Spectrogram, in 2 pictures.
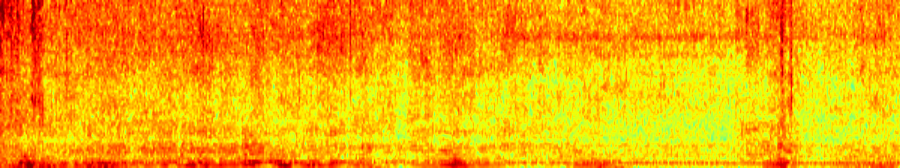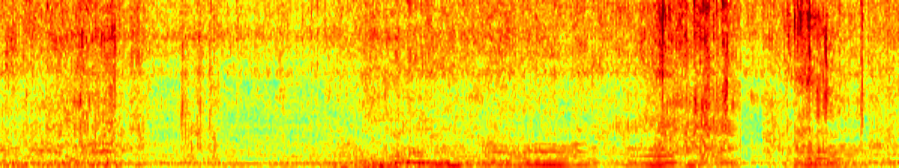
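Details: Bees droning in a hive, picked up by a USB microphone, a steady low murmur with quivering pitch and stacked overtones, volume rising and falling in slow surges, punctuated by scattered sharp clicks.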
